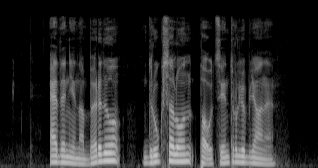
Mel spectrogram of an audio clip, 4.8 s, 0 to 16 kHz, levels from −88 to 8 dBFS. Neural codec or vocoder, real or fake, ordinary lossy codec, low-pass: none; real; none; 10.8 kHz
